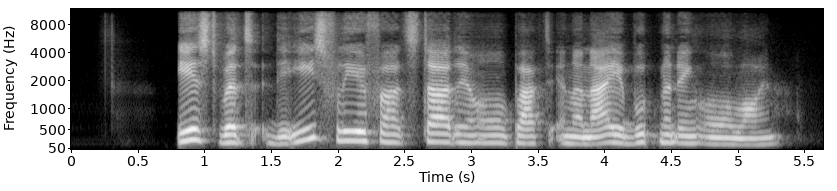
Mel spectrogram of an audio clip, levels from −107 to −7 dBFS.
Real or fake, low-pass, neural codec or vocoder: fake; 10.8 kHz; codec, 16 kHz in and 24 kHz out, 0.9 kbps, LongCat-Audio-Codec, fine tuned four codebook decoder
